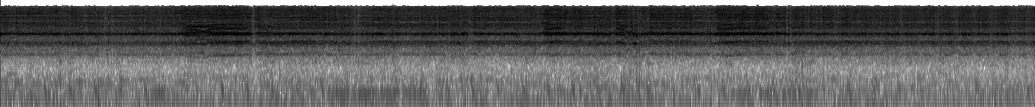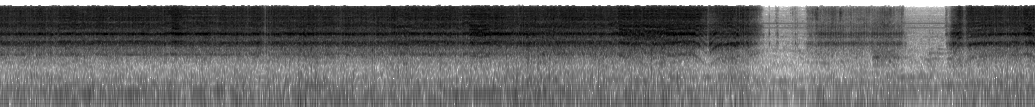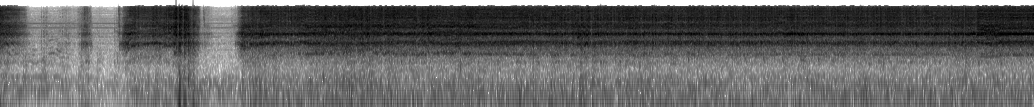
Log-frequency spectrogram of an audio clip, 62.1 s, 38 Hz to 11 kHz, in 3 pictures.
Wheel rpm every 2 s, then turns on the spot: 160, 160, 160, 160, 160, 160, 160, 160, 160, 160, 160, 160, 160, 160, 160, 160, 160, 120, 10, 20, 110, 10, 60, 120, 160, 160, 160, 160, 160, 160, 160.
36-38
